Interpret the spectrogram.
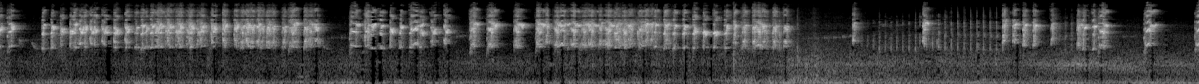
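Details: Lutino Fischer's lovebirds in an outdoor aviary giving dense, continuous high shrill chattering, a near-unbroken stream of sharp squeaky notes with short pauses, thinning into scattered separate chirps toward the end.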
